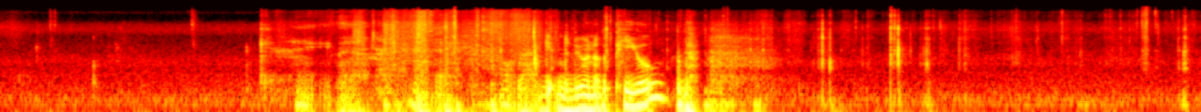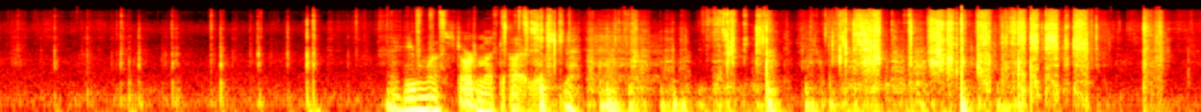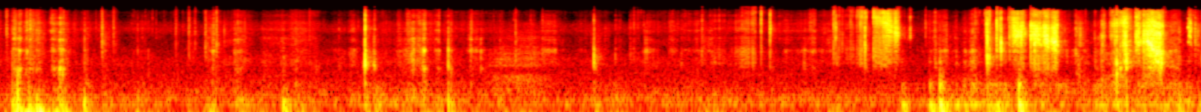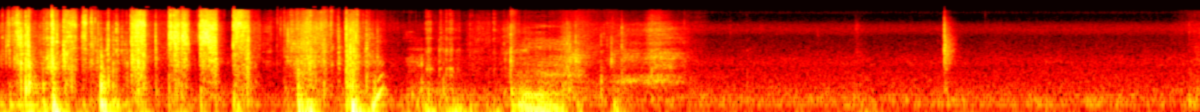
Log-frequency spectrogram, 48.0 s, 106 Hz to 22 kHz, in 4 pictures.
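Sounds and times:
protective film peeling off plastic: 15.9s - 18.3s, 19.0s - 25.2s, 30.3s - 39.9s.

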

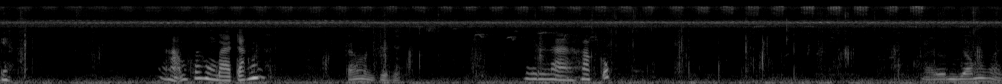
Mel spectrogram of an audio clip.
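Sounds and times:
footsteps on dirt path: 0.0s - 10.0s
high-pitched insect trill: 0.0s - 10.0s.

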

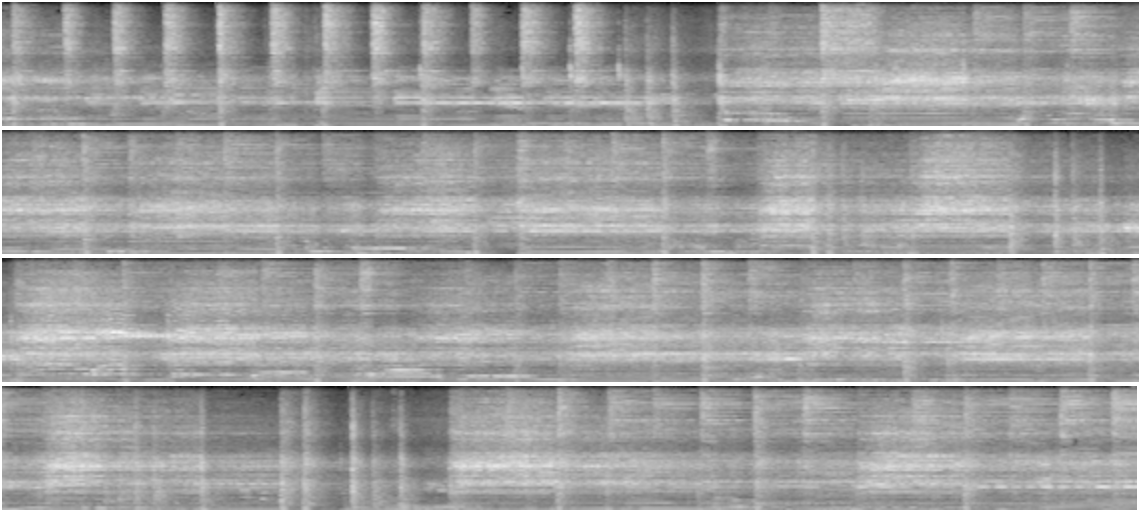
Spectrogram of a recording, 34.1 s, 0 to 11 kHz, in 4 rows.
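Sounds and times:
electric guitar lead line: 0.0s - 34.0s
live rock band playing: 0.0s - 34.0s.

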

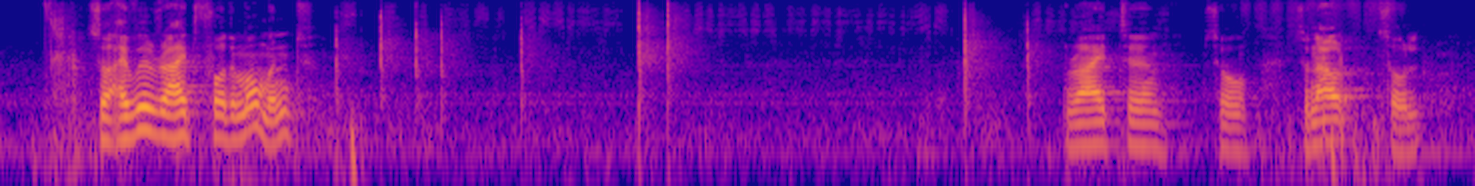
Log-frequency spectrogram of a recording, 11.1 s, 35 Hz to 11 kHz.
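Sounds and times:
taps on writing board: 2.5s - 4.1s, 4.8s - 5.2s, 7.2s - 7.9s
faint scratching: 2.5s - 8.4s, 9.1s - 10.6s.

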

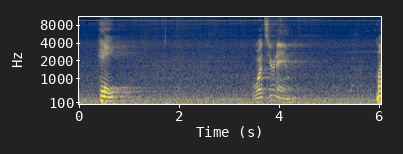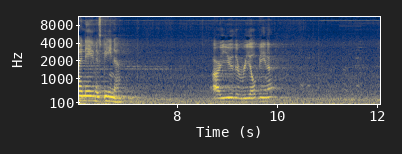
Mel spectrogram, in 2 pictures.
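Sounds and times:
faint high-pitched whine: 0.0s - 12.0s
low hall background rumble: 0.0s - 12.0s.

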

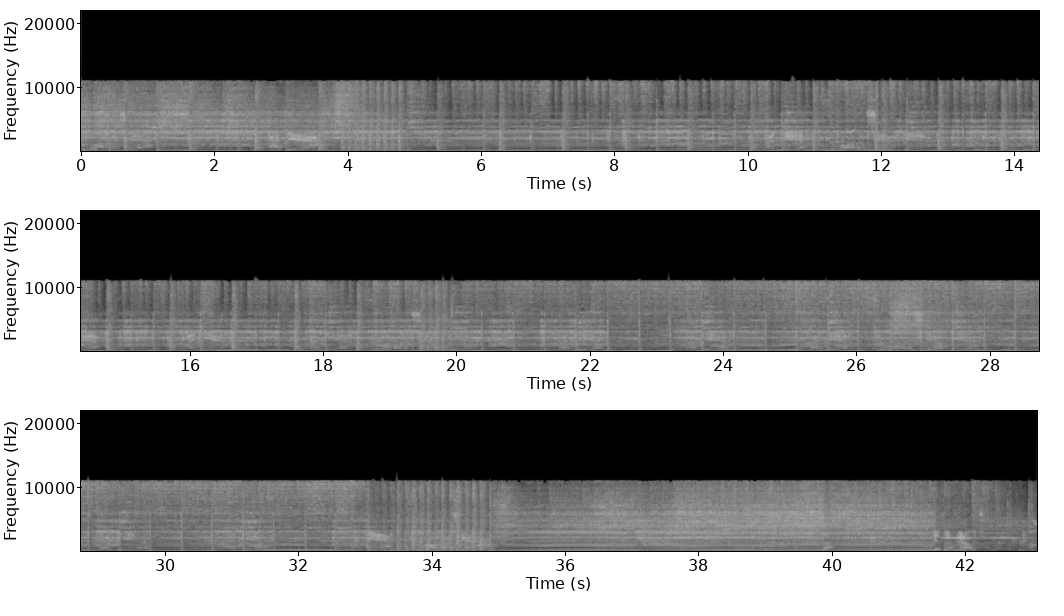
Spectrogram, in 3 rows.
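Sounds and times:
bass guitar: 0.0s - 43.0s
drum kit: 0.0s - 43.0s
electric guitar: 0.0s - 43.0s.

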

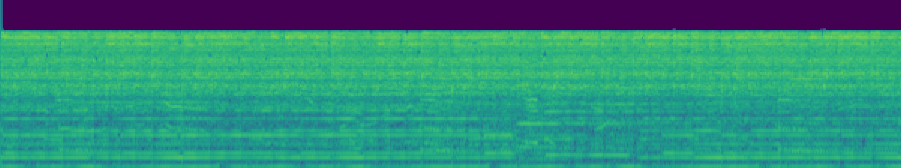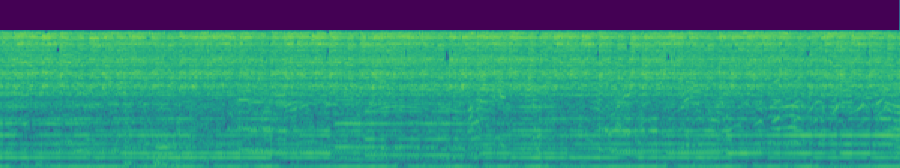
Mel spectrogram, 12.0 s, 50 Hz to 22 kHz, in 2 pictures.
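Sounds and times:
electric guitar: 0.0s - 12.0s
folk band music: 0.0s - 12.0s.

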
